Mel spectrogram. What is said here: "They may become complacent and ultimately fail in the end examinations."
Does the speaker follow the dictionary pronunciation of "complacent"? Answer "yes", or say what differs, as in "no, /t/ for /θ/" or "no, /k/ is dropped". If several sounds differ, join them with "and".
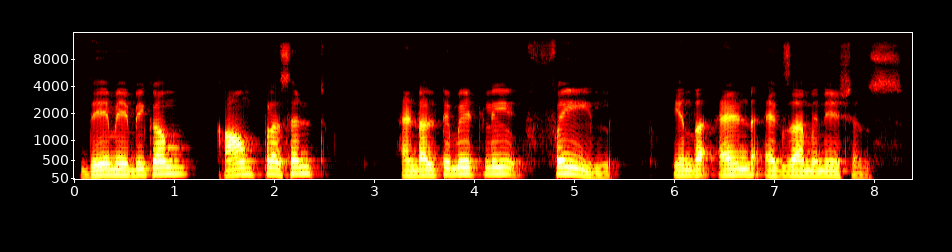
yes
